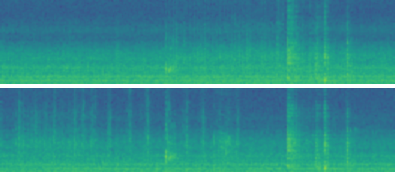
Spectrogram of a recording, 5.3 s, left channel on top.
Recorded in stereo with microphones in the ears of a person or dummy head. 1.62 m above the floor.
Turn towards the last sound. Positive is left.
turn(degrees=-20)  # may be behind; listen again after turning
